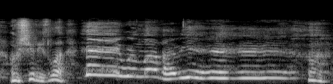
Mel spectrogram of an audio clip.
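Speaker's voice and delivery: startled high yelp; surprised. Real, not acted. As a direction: caught off guard, voice jumps up. Realises the stream is live.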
